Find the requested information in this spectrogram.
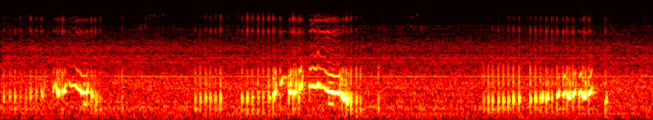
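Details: Blue Point Tonkinese female giving a squeaky high-pitched trilling purr, as she does each morning waking her owner; three bursts of fast pulsed purring, each rising into a squeaky warbling trill, roughly every two seconds.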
